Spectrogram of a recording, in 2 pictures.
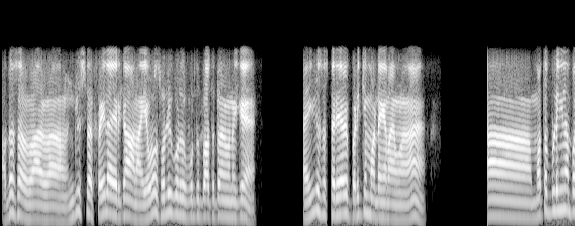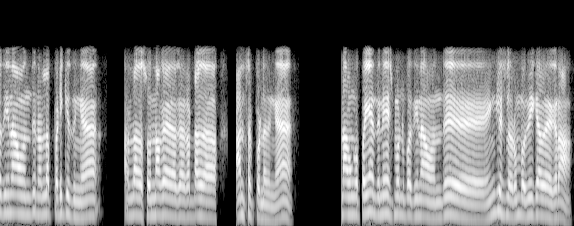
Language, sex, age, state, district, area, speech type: Tamil, male, 30-45, Tamil Nadu, Nagapattinam, rural, conversation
